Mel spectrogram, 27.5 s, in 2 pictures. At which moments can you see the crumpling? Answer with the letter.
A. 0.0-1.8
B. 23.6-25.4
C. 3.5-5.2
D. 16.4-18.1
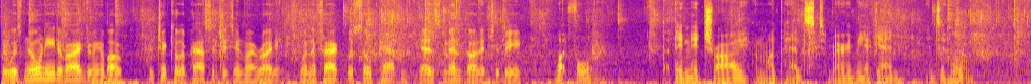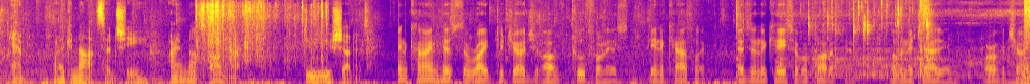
D.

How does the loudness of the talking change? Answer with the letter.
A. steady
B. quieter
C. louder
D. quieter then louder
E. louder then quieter
B.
